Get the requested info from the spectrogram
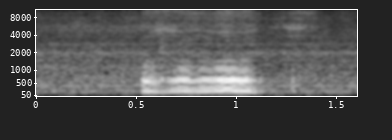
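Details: Persistent pet dog trying to wake its owner indoors: one low, rumbling growl-like vocalisation about half a second long, wavering with strong stacked harmonics, in a quiet small room.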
